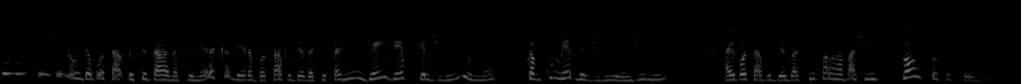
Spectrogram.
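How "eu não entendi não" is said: very high, mewing cat-like voice. Retelling how she spoke in class: imitating own old meowing voice. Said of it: "eu falava desse jeito mesmo".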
